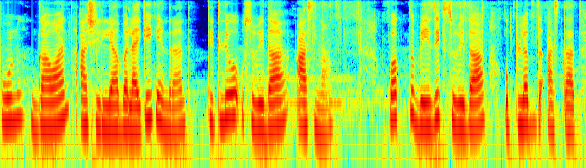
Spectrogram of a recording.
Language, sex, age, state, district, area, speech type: Goan Konkani, female, 18-30, Goa, Salcete, rural, spontaneous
